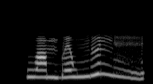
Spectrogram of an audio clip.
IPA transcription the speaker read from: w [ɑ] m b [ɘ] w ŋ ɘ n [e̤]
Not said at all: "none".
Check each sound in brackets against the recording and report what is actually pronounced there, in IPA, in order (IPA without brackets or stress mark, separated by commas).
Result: ɑ, ɛ, e̤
